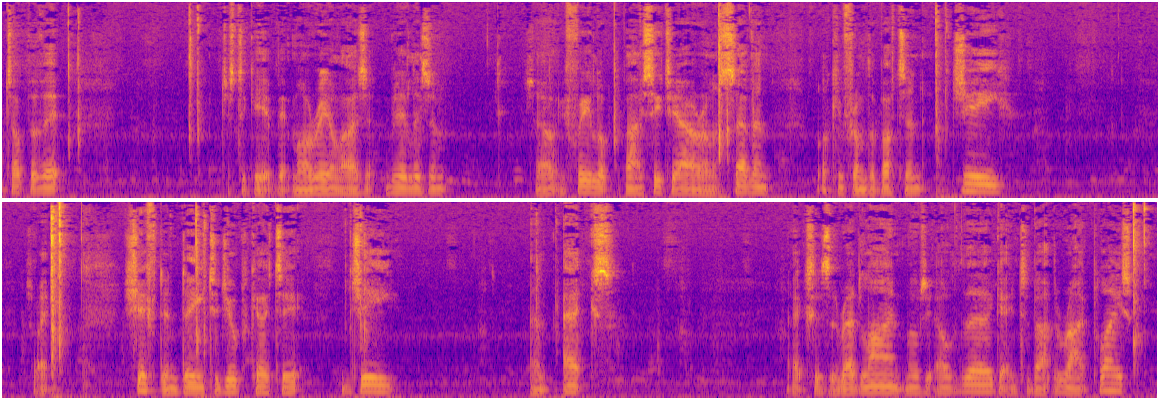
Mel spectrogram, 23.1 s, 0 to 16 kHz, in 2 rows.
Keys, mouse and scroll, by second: 0.4 7, 1.6 1, 6.9 ctrl+7, 9.1 g, 11.8 Return, 13.3 shift+d, 14.8 g, 16.7 x, 22.8 click.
